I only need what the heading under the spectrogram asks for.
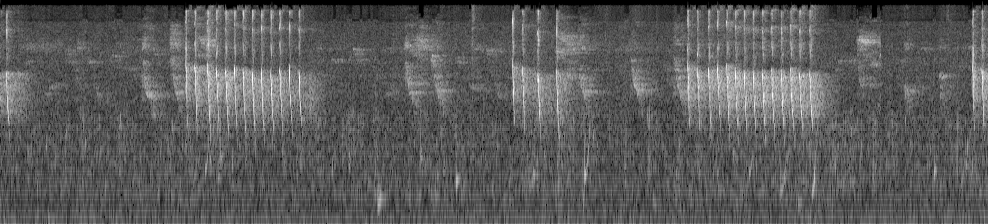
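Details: Crystal bar-winged prinia singing energetically: three bursts of rapid, very high, evenly pulsed trills, each about a second long, with scattered sharp notes between, over a constant hiss.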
